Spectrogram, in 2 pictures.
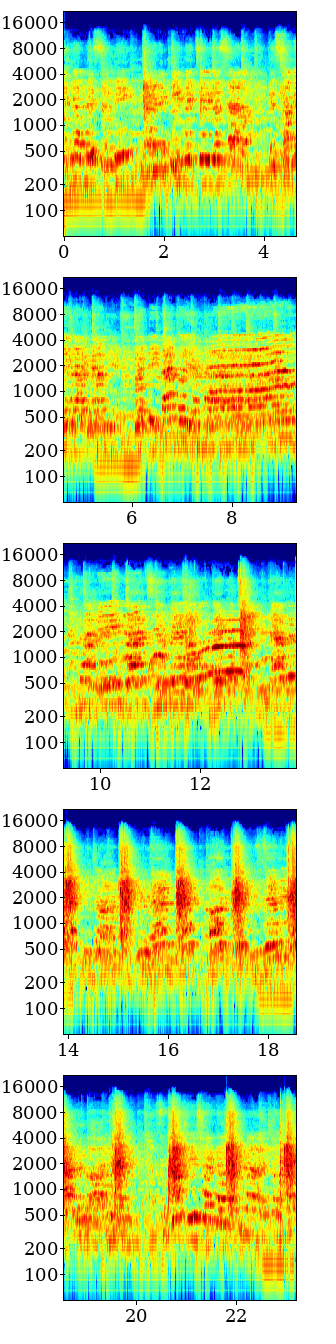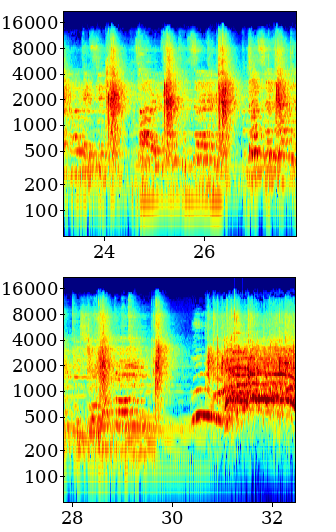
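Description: A small group of young voices singing together, accompanied by acoustic guitar. From about twelve seconds in, steady hand claps about once a second keep the beat until near the end.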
